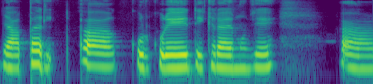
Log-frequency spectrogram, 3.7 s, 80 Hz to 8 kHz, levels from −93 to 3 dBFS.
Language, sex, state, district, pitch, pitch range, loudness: Hindi, female, Punjab, Pathankot, 200 Hz, 195-210 Hz, -16 LUFS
